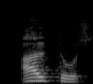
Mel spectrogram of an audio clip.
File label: "altus", Latin; santillana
